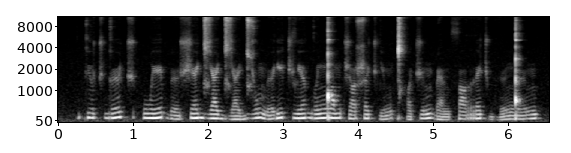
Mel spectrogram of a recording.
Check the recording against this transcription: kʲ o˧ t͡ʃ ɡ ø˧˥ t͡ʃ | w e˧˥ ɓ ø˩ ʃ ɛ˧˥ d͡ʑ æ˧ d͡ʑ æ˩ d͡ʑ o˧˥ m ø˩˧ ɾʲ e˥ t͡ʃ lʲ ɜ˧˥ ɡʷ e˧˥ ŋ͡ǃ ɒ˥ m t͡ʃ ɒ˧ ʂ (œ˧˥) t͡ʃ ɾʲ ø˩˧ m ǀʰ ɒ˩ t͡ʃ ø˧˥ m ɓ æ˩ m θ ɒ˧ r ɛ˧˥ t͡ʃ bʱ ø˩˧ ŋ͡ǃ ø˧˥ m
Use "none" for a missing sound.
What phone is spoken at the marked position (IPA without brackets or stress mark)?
ə˧˥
